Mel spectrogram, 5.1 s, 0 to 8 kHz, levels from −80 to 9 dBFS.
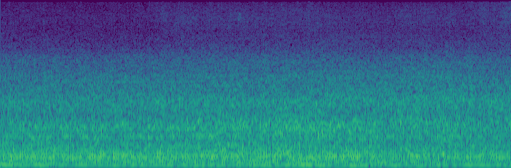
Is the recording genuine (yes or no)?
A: no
